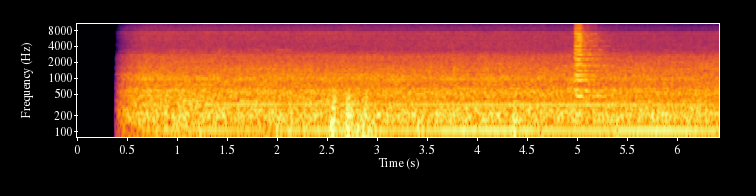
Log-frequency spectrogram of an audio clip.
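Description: Steady vehicle running noise with a low hum, a couple of light knocks just before the midpoint, and a short horn toot about five seconds in.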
